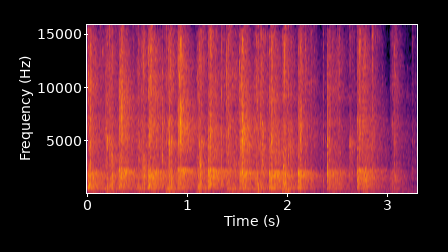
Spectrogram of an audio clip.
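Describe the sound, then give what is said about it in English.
A short burst of applause from an audience thanking a guest at the end of a talk, dense overlapping claps with a bright crackling texture, fairly loud and steady for a few seconds with no talking over it. “So yeah, quick round of applause, please.”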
